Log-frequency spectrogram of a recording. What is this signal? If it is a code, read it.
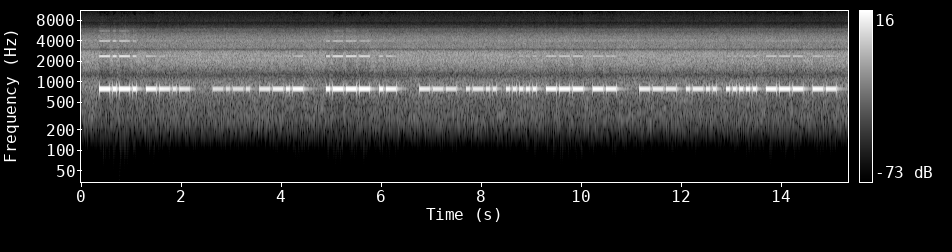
Morse code, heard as a keyed tone, machine-sent, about 18 wpm, 790 Hz, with radio static and fading. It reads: CQ CQ JA OL5OM OL5OM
